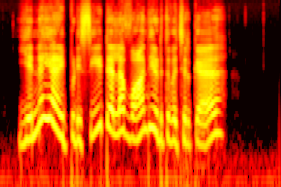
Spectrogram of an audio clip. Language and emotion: Tamil, disgusted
